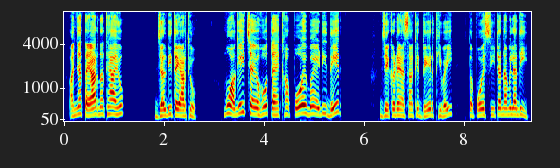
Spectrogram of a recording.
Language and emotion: Sindhi, angry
